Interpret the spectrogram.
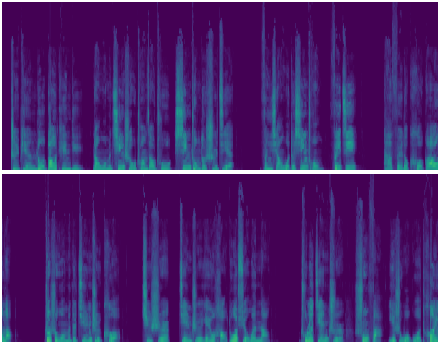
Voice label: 女 童声 男童 学校宣传片; 新世纪学校宣传片

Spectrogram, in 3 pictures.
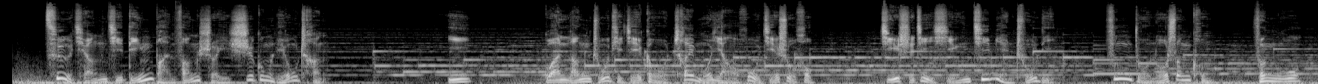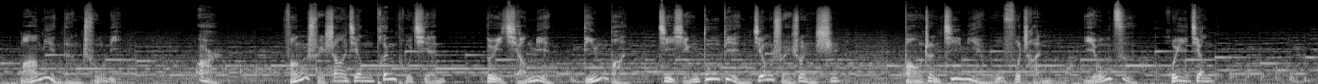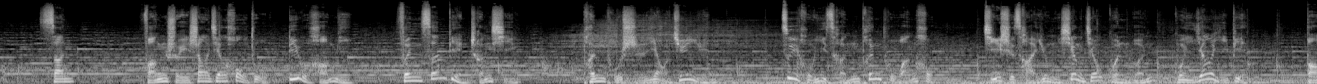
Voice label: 男 工程汇报类 地产工程

